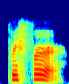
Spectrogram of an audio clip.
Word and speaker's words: prefer: a greater force or you put the stress always on the second syllable again say it with me refer prefer now it's time for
